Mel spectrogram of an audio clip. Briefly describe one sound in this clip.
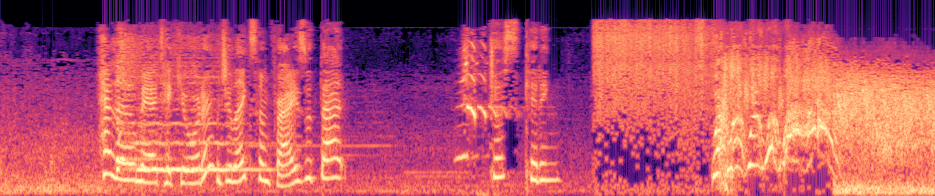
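A young woman exclaims with animation.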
